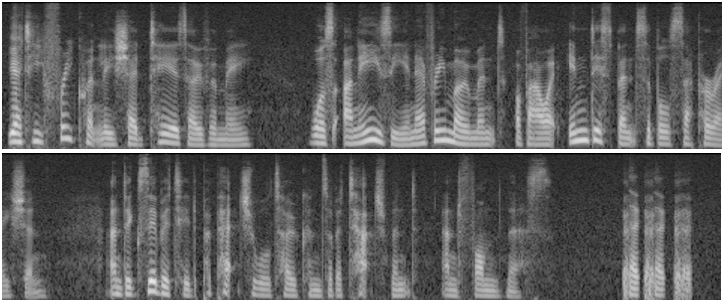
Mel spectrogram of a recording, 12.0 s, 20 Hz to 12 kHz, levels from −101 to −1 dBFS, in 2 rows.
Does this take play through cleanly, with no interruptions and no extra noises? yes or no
no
